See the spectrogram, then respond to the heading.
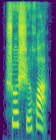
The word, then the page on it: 说实话: shuō shí huà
